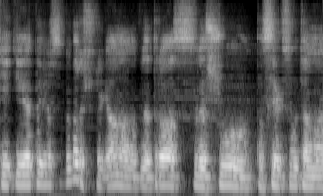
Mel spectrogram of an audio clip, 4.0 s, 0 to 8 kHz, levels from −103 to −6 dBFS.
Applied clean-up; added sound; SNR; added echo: neural mask model DeepFilterNet 3.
